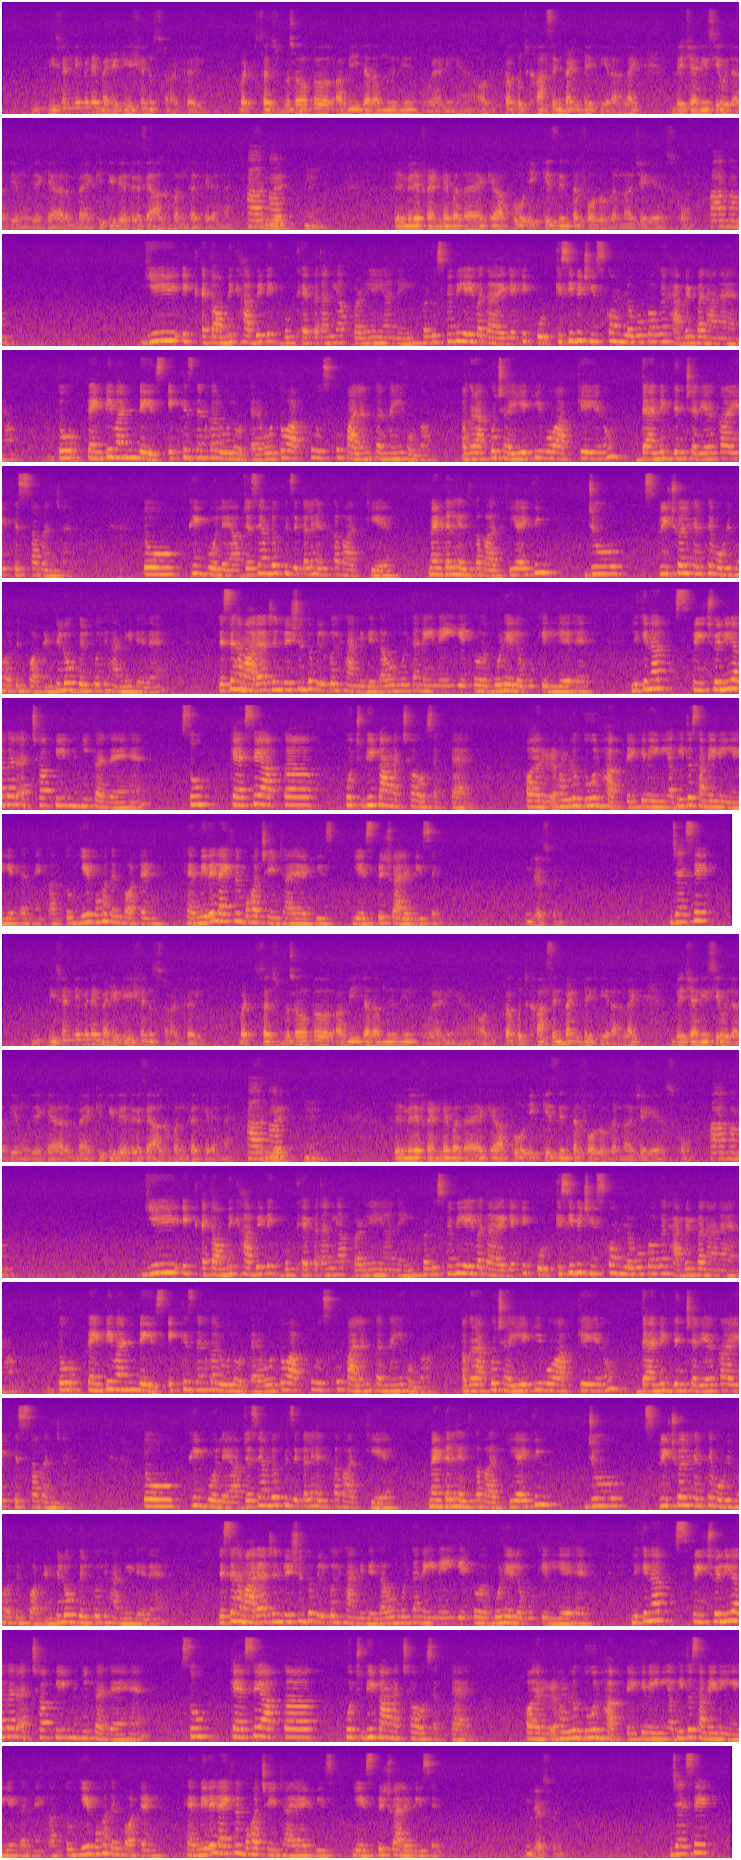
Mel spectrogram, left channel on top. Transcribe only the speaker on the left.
अच्छा
ओके
हाँ
हाँ
हाँ हाँ ये एक एटॉमिक हैबिट एक बुक है पता नहीं आप पढ़े हैं या नहीं बट उसमें भी यही बताया गया कि को- किसी भी चीज को हम लोगों को अगर हैबिट बनाना है ना
तो ट्वेंटी वन डेज इक्कीस दिन का रूल होता है वो तो आपको उसको पालन करना ही होगा अगर आपको चाहिए कि वो आपके यू नो दैनिक दिनचर्या का एक हिस्सा बन जाए तो ठीक बोले आप जैसे हम लोग फिजिकल हेल्थ का बात किए मेंटल हेल्थ का बात किए आई थिंक जो स्पिरिचुअल हेल्थ है वो भी बहुत इंपॉर्टेंट है लोग बिल्कुल ध्यान नहीं दे रहे हैं जैसे हमारा जनरेशन तो बिल्कुल ध्यान नहीं देता वो बोलता नहीं नहीं ये तो बूढ़े लोगों के लिए है लेकिन आप स्पिरिचुअली अगर अच्छा फील नहीं कर रहे हैं सो कैसे आपका कुछ भी काम अच्छा हो सकता है और हम लोग दूर भागते हैं कि नहीं नहीं अभी तो समय नहीं है ये करने का तो ये बहुत इंपॉर्टेंट है मेरे लाइफ में बहुत चेंज आया एटलीस्ट ये स्पिरिचुअलिटी से
जैसे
